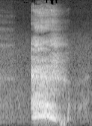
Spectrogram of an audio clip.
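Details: A single forceful, harsh, rasping throat clear under a second in a quiet room, from an ill adult who is coughing, with a sore throat and a deepening voice.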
